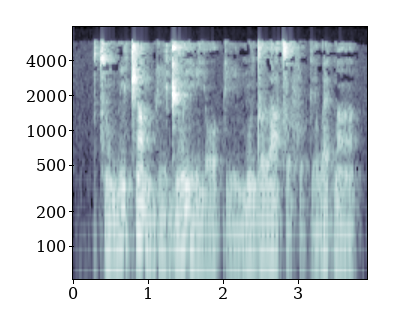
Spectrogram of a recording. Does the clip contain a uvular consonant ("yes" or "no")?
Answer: no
